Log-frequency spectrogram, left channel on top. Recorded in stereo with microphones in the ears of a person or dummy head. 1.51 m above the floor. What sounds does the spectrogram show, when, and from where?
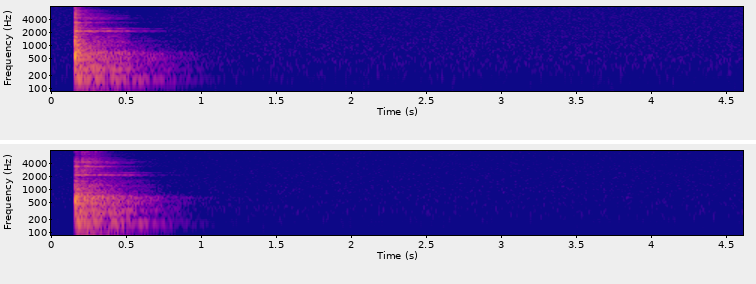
0.1 s a piano: 35° left (ahead or behind), 1.2 m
